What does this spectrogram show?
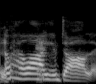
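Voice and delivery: fake mid-Atlantic society accent. Imitating how an actress talks, after being asked to: Katharine Hepburn mid-Atlantic accent. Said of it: "You got your good mid-Atlantic accent going".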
